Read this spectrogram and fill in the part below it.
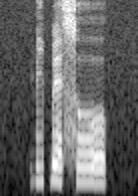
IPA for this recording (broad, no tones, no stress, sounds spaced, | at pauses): ɽ i ɓ ɛ s o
